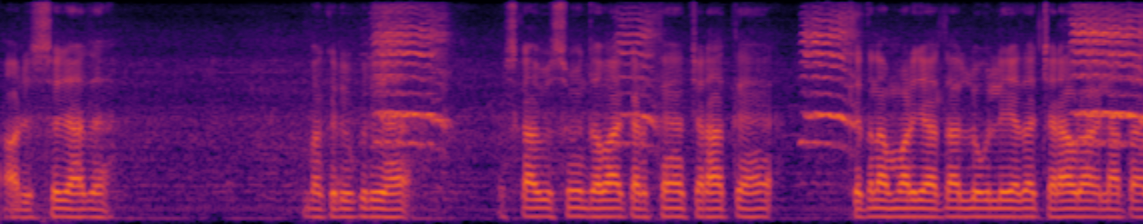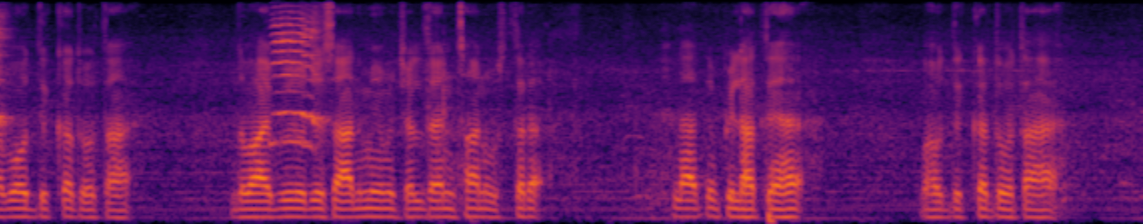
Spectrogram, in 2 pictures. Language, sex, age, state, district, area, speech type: Urdu, male, 45-60, Bihar, Darbhanga, rural, spontaneous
